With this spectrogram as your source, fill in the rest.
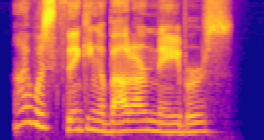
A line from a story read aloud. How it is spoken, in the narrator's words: Tori sighed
